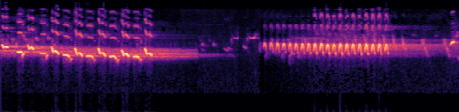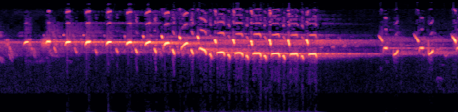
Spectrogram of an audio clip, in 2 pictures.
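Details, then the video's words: Woodlark training song for home and contest birds: falling phrases of quick notes, a pause, then a buzzy rapid trill followed by a long run of clear repeated liquid notes. "Woodlark Gacor | Suara Merdu, Speed Rapat, Tembakan Tajam"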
